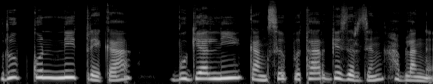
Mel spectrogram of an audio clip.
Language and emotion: Bodo, neutral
